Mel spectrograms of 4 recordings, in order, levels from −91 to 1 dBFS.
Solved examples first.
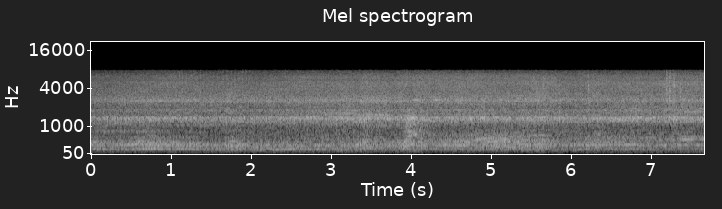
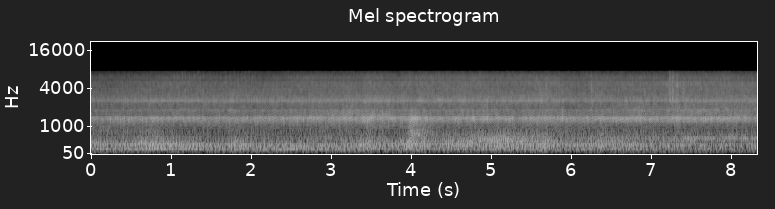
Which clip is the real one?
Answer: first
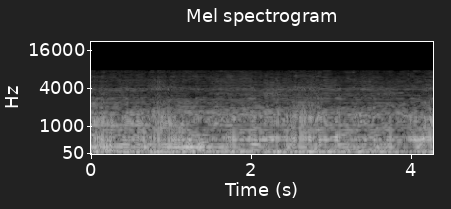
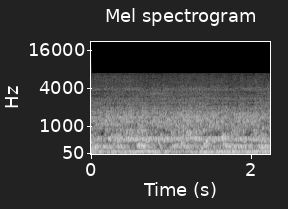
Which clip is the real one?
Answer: second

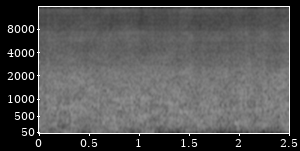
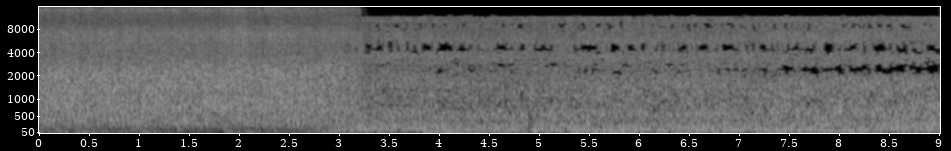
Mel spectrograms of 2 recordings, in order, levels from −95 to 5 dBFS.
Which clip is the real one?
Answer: second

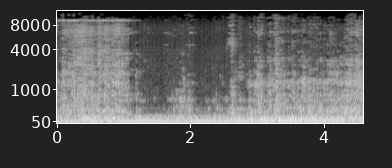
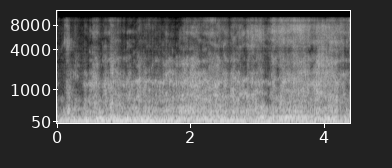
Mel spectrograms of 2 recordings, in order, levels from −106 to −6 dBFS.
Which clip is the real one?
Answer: first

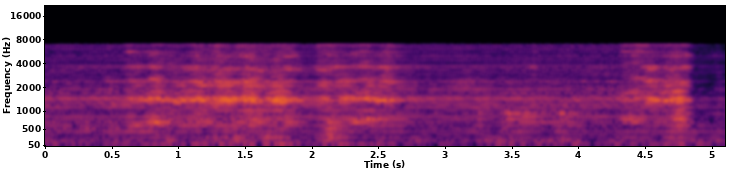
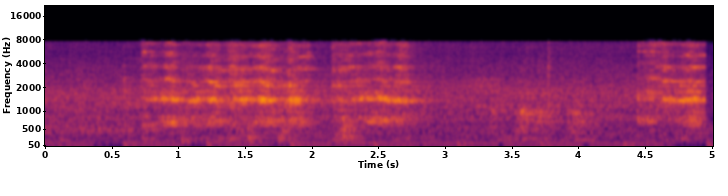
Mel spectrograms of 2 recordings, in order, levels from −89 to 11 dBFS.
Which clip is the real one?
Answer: second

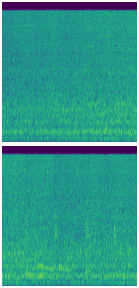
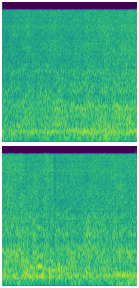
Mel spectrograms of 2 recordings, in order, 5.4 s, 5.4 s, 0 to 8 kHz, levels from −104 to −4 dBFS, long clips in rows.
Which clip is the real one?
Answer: first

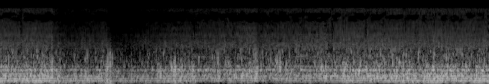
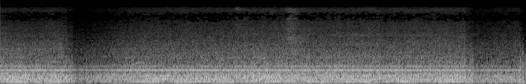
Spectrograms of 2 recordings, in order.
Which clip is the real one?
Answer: second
